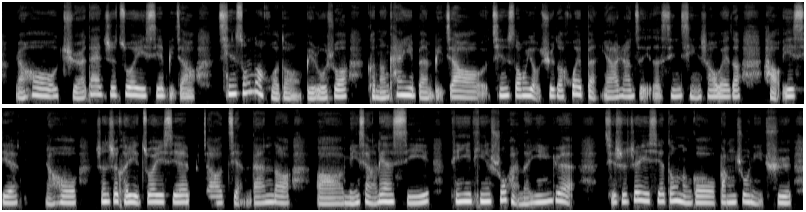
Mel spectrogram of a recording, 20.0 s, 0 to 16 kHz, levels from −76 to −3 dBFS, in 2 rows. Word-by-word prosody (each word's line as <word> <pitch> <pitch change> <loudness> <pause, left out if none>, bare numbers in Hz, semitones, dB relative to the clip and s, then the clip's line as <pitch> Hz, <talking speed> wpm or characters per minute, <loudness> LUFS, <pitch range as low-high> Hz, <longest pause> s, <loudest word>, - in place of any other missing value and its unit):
然 165 - -3
后， 220 -1 +1
取 180 - -4
而 165 +2 -3
代 265 -1 0
之 240 0 -1
做 245 +1 +3
一 225 -1 +4
些 225 0 +3
比 220 - -7
较， 95 +1 -4 0.3
轻 270 +2 +5
松 305 +4 +1
的 325 -5 +2
活 170 - -3
动， 160 0 -4
比 155 - -1
如 160 - 0
说， 205 +2 +1 0.2
可 195 - -3
能 175 -1 -1
看 245 +4 +3
一 235 - +5
本 170 -6 -3
比 - - -5
较 180 -2 0 0.2
轻 225 0 +2
松 225 -1 +2
有 210 - +1
趣 215 - 0
的 195 -2 -2
绘 255 +4 +1
本 185 -6 -4
呀， 180 +2 -3
让 200 -1 -2
自 - - -4
己 - - -8
的 - - -5
心 210 -1 -2
情， 195 -4 -4
稍 200 -1 -2
微 200 - +1
的 195 +1 -2 0.3
好 - - -2
一 210 - +2
些， 200 -2 +2 0.3
然 170 -1 -6
后 195 0 0 0.2
甚 230 0 +1
至 235 0 +3
可 210 -2 +1
以 210 -2 +5
做 220 +2 +2
一 220 - +5
些 215 0 +3
比 - - -7
较 195 0 -4
简 200 +1 -2
单 195 +1 -1
的， 195 -3 -2 0.3
呃， 170 0 -2
冥 185 +3 +1
想 195 -6 -1
练 225 +1 +4
习， 200 +1 +4 0.2
听 230 -1 +2
一 235 0 +6
听 230 0 +2
舒 265 +3 0
缓 205 -10 -4
的 165 +1 -3
音 215 +4 +1
乐。 250 -3 0 0.4
其 215 - -3
实 225 +1 0
这 265 +3 +3
一 245 - +4
些 235 -1 0
都 245 +1 +2
能 200 -4 0
够 195 -1 +1
帮 205 0 0
助 220 0 0
你 190 -4 -4
去， 195 -1 -1
210 Hz, 255 characters per minute, -22 LUFS, 190-230 Hz, 0.4 s, 一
